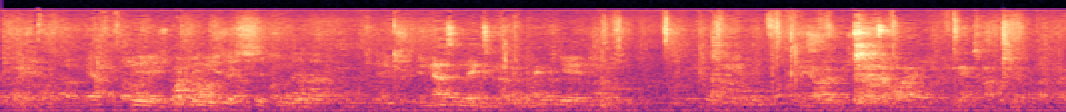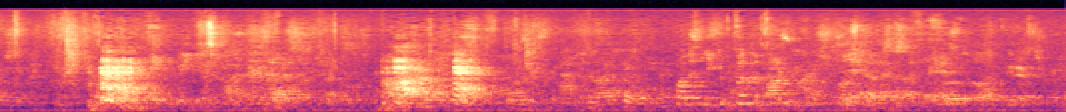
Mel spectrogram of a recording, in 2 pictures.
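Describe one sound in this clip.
A man talks steadily to an audience in a reverberant room.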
